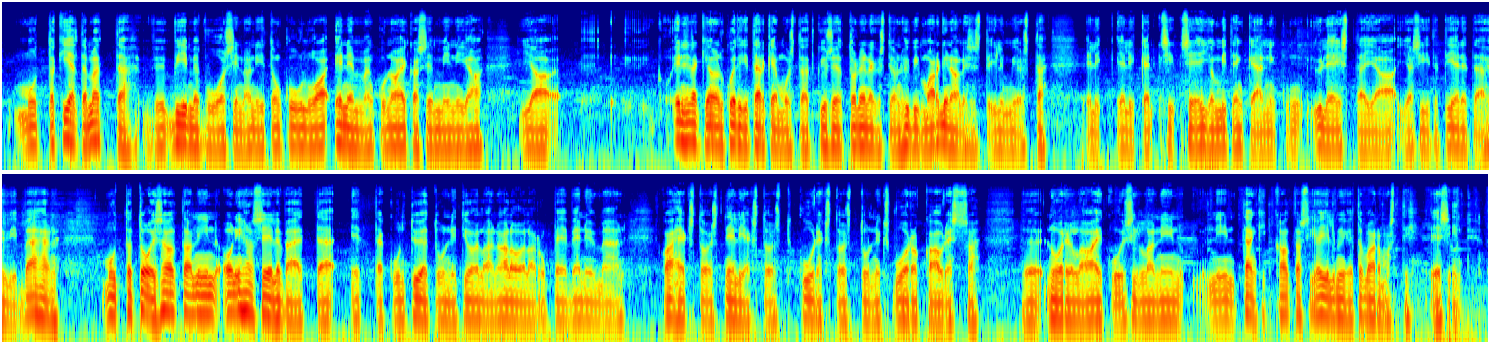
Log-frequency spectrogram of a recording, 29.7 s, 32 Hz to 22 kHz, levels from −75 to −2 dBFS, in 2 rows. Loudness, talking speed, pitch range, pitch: -20 LUFS, 135 wpm, 75-90 Hz, 80 Hz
